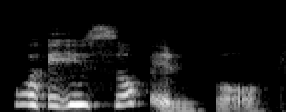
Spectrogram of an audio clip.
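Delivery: high, puzzled voice; puzzled daughter. Retold or imitated. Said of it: "she'll probably be looking at me like".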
